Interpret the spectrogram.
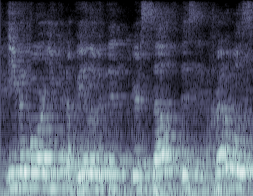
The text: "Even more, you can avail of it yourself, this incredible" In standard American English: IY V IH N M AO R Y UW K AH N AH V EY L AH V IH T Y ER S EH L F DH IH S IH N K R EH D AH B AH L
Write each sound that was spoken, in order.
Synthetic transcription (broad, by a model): IY V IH N M AO R Y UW K AH N AH V EY L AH B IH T Y ER S EH L F DH IH S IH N K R EH D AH B L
